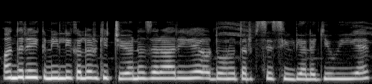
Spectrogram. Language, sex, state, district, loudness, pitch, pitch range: Hindi, female, Himachal Pradesh, Shimla, -13 LUFS, 280 Hz, 260-295 Hz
